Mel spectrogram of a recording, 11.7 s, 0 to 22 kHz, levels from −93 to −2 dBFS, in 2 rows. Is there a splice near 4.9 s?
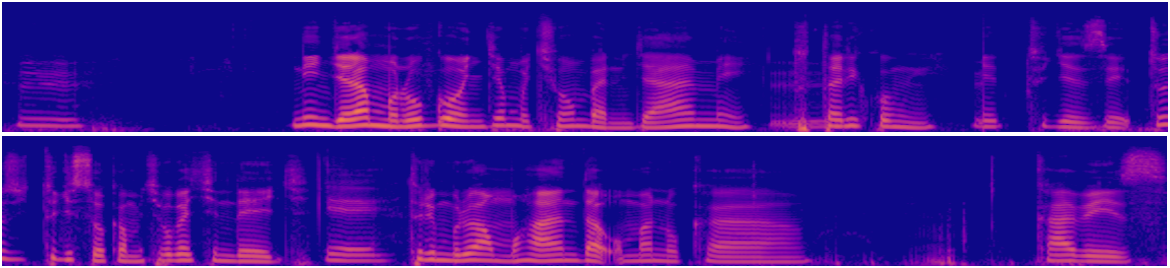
yes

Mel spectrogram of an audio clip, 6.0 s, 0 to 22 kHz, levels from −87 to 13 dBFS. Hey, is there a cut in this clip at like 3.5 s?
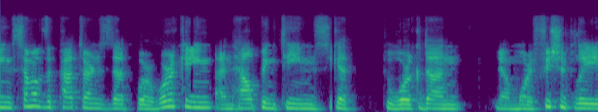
no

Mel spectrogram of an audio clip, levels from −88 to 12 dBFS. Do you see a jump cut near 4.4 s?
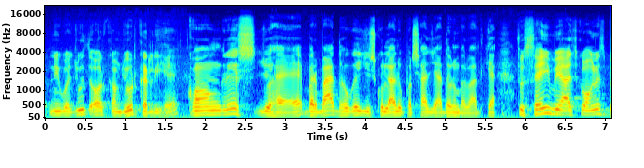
no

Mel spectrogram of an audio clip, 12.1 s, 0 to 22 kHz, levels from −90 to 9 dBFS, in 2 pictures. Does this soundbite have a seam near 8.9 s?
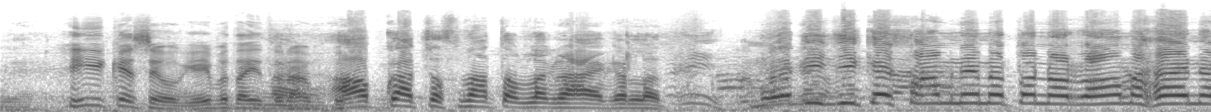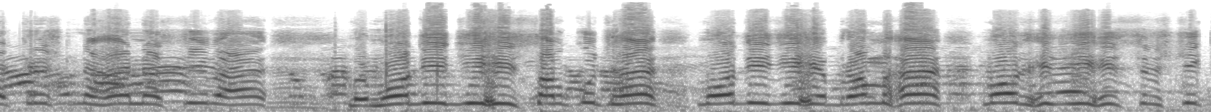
no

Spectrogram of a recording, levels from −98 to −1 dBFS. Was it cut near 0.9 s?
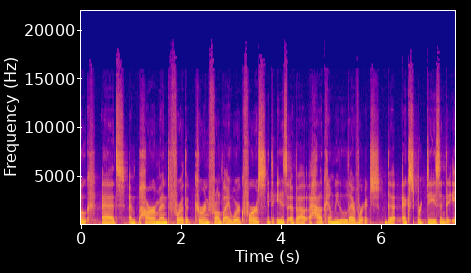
yes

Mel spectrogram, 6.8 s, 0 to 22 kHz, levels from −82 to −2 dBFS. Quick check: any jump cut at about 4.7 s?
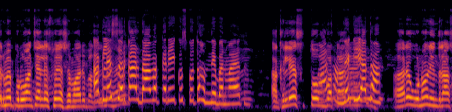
no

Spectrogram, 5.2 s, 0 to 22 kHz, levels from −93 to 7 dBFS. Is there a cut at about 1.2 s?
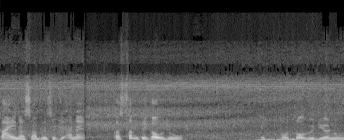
yes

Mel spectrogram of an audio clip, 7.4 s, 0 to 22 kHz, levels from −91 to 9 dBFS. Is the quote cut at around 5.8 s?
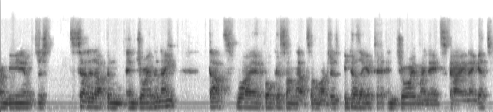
no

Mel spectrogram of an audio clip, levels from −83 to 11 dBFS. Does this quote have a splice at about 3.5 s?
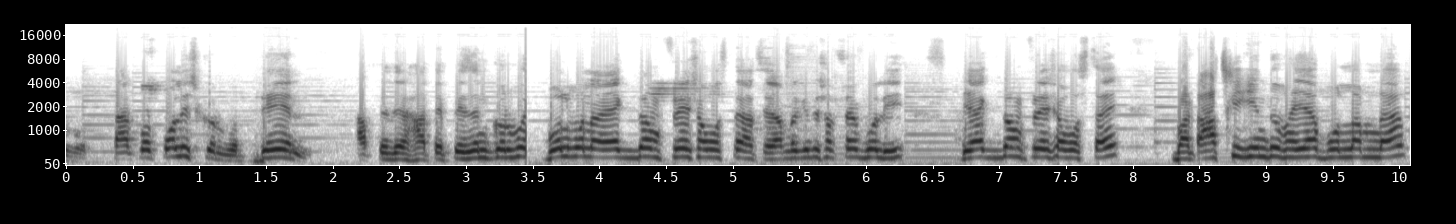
yes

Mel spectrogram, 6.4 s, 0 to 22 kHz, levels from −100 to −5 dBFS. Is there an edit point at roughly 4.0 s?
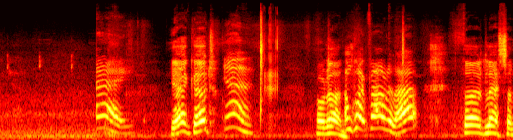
no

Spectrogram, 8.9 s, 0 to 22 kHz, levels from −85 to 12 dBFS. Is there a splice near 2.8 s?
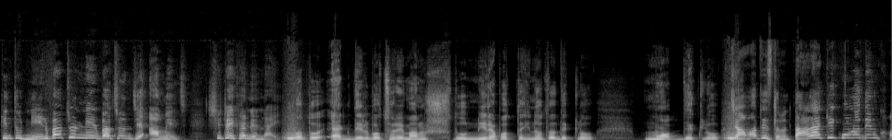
yes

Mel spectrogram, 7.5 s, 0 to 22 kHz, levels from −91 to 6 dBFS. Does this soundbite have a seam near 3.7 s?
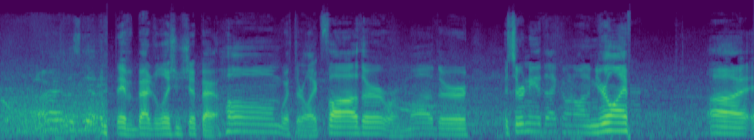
no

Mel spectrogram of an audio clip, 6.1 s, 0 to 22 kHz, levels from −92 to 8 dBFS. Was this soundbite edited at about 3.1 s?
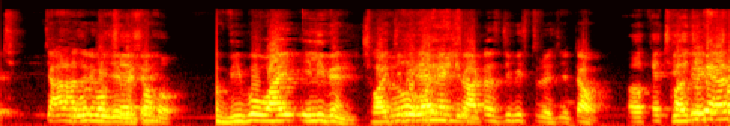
no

